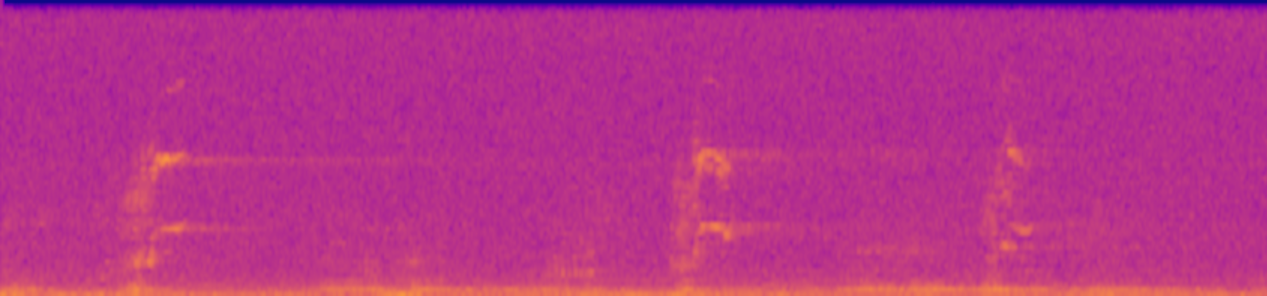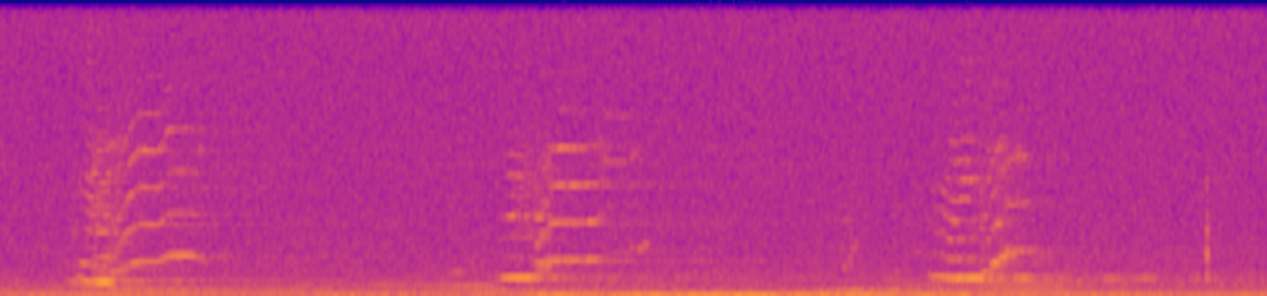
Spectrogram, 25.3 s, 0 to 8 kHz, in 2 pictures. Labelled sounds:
1.2	1.9	humpback whale, 0.86 to 3.9 kHz
6.7	7.4	humpback whale, 0.83 to 4.0 kHz
10.1	10.4	humpback whale, 1.7 to 2.0 kHz
11.0	11.3	humpback whale, 3.4 to 4.1 kHz
13.4	14.7	humpback whale, 0.80 to 5.0 kHz
17.7	19.7	humpback whale, 0.80 to 4.9 kHz
22.0	23.1	humpback whale, 0.83 to 4.3 kHz

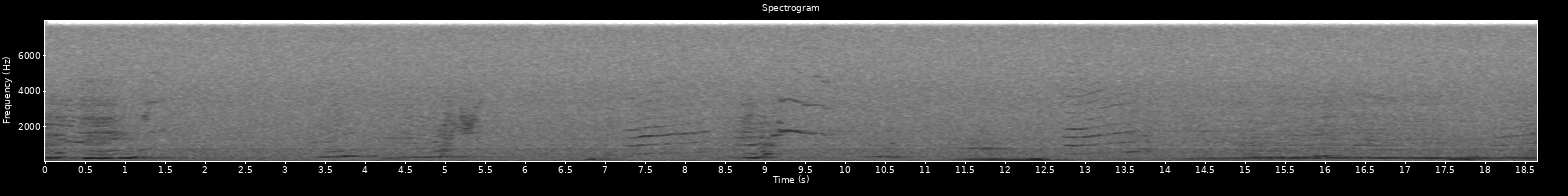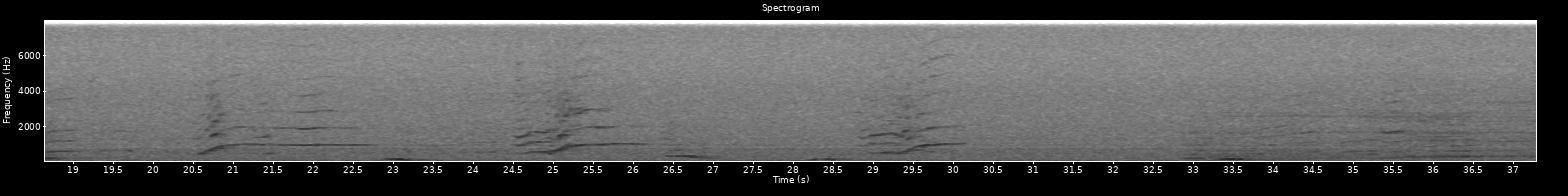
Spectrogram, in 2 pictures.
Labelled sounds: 0.0	0.9	humpback whale, 1.1 to 2.2 kHz
7.2	8.3	humpback whale, 0.83 to 2.1 kHz
9.1	9.8	humpback whale, 1.5 to 3.6 kHz
12.7	13.7	humpback whale, 0.86 to 2.0 kHz
18.1	19.0	humpback whale, 1.1 to 1.8 kHz
20.7	22.3	humpback whale, 0.80 to 3.0 kHz
24.5	26.1	humpback whale, 0.80 to 4.9 kHz
28.8	30.2	humpback whale, 0.80 to 6.1 kHz
35.1	35.7	humpback whale, 1.2 to 1.8 kHz

